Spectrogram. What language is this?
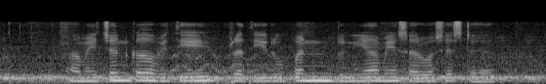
Hindi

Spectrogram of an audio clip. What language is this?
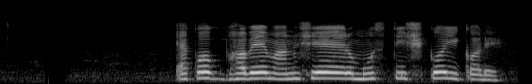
Bangla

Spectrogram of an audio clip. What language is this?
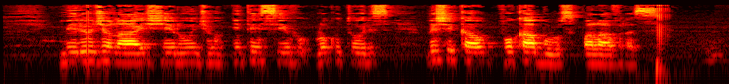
Portuguese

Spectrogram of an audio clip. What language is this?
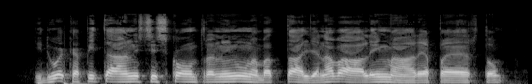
Italian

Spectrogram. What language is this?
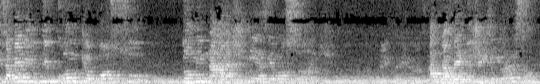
Portuguese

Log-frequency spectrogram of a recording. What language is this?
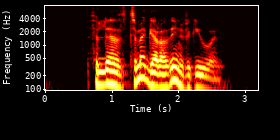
Kabyle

